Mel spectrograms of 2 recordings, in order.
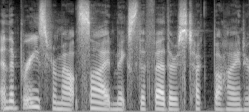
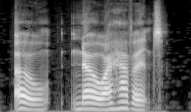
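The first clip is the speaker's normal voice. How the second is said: mildly embarrassed, sheepish, much slower; 5 dB louder than usual. A man answers a woman's eager question, slightly embarrassed. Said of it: "slightly embarrassed".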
